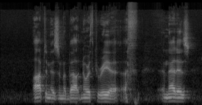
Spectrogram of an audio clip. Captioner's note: chuckling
